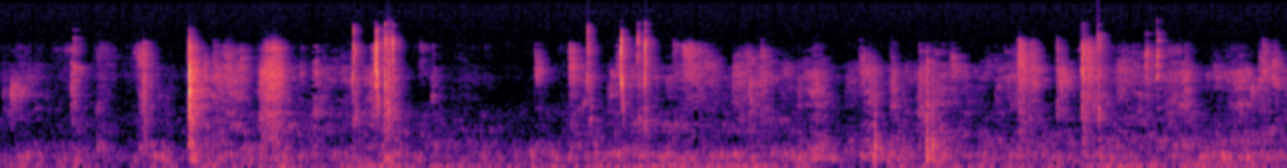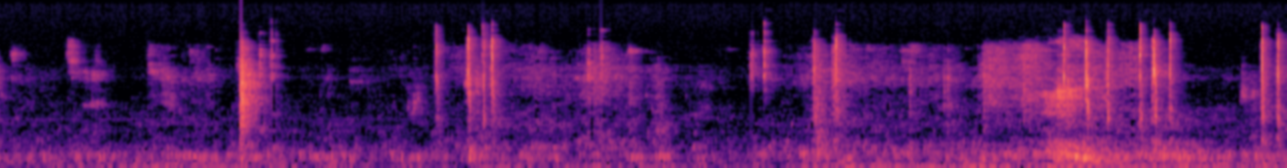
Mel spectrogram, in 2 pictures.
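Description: Steady typing on a computer keyboard during a coding session, with irregular clicky keystrokes and occasional louder taps over soft background hum, no voice.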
